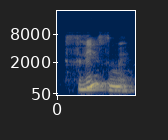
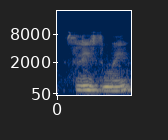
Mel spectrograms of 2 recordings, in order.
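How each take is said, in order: First: СЛІЗЬми, falling after stressed first syllable. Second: СлізьМИ, rising on stressed ending; stress on last syllable. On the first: Teacher showing double stress, stress on СЛІЗЬ. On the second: Teacher showing double stress, stress on МИ. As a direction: hit МИ in слізьми. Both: Shown as a demonstration. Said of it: "слова із подвійним наголосом".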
